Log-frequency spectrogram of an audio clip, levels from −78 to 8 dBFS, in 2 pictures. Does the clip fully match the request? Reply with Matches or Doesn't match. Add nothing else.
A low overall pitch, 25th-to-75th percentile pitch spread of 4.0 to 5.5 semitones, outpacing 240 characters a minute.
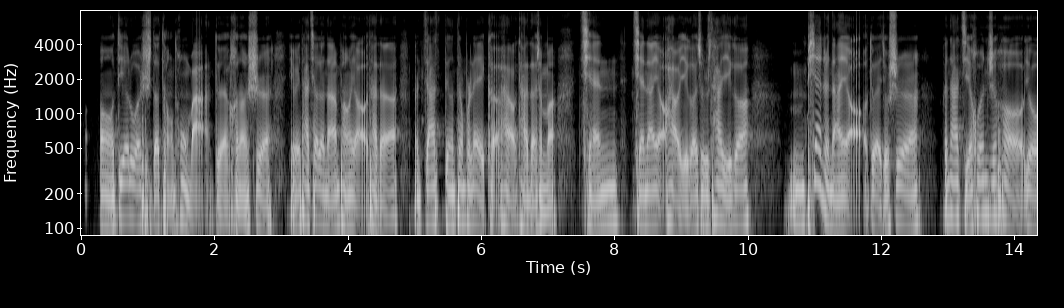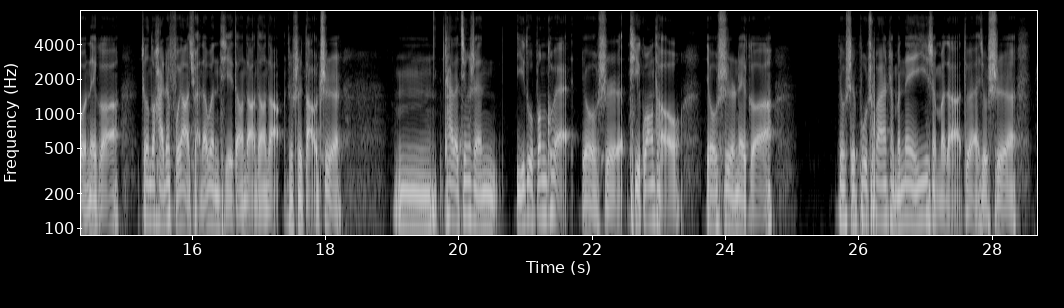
Doesn't match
